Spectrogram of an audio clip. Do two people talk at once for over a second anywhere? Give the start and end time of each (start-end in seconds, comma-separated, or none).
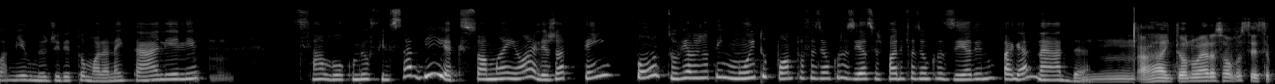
none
